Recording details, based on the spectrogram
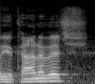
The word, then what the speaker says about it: Jokanovic: Marko Jokanovic, M-A-R-K-O, last name J-O-K-A-N-O-V-I-C. – Could you spell that J-O-K? – A-N-O-V-I-C.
